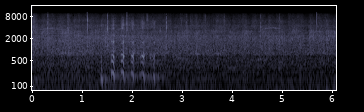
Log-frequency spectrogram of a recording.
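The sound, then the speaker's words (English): Congregation clapping during a church sermon: a short burst of a few sharp claps midway through, rising briefly above a steady background of room noise. “Those who are not clapping, what is the problem?”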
